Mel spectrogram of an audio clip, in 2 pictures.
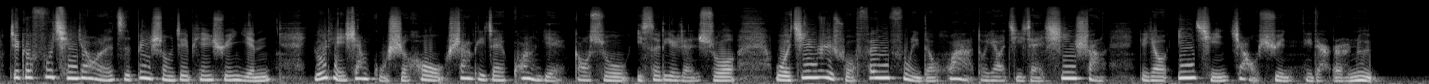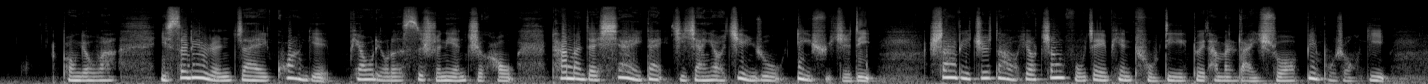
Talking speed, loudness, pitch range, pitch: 230 characters per minute, -19 LUFS, 175-255 Hz, 195 Hz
